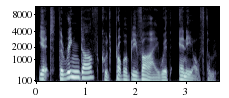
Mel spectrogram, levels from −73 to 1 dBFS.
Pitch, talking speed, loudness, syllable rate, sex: 135 Hz, 165 wpm, -17 LUFS, 4.5 syllables/s, female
